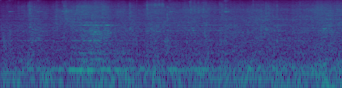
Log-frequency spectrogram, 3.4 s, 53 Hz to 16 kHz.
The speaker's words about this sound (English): The sound of the number 28 tram, a very famous tram in Lisbon that lots of tourists take. Everybody recommends that you jump on it and have a chance to kind of whirl around the city and see some of the really cool little suburbs.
